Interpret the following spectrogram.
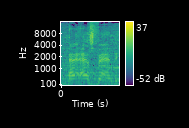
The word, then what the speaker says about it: Esfand: How do I pronounce that? Esfand. E-S-F-A-N-D.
